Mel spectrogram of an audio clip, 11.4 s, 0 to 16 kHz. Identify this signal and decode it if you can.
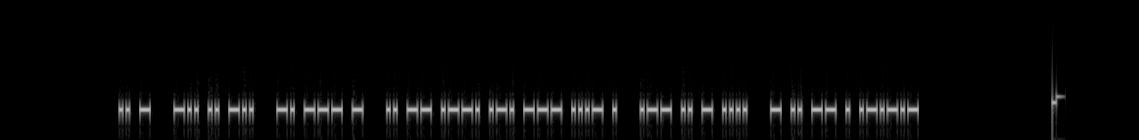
Morse code, heard as a keyed tone, about 36 wpm, 700 Hz. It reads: IT DID NOT IMPROVE WITH TIME.
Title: Sentences from Top 1000 Words - Review Part 5 - 35wpm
